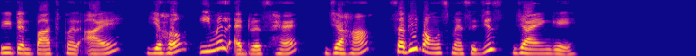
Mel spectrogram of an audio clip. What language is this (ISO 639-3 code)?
hin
